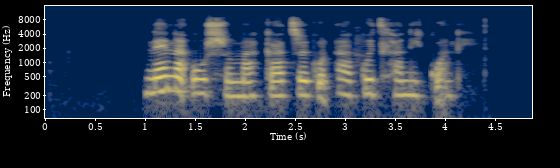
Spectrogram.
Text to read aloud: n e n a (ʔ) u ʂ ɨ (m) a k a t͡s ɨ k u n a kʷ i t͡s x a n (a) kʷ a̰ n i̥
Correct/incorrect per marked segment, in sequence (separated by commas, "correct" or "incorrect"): correct, correct, incorrect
